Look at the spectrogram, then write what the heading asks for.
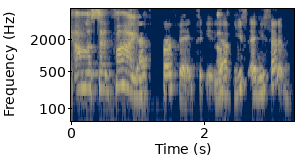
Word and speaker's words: Amleset: I can say Amla said fine. That's perfect. Yep. You said it. You said it with the right pronunciation.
